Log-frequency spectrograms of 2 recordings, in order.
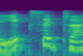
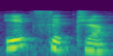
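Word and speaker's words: et cetera: அது எக்ஸெட்ரா கிடையாது, எட்ஸெட்ரா. What is that? எட்ஸெட்ரா. எட் அதுக்கு வரணும், ஆனா நம்ம எல்லாருமே எக்ஸெட்ரா அப்படின்னு சொல்லிட்டு இருக்கோம்.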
